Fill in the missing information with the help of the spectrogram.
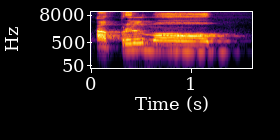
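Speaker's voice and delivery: drawn-out, slow teasing "April Mop"; mock-triumphant tease; gleeful reveal. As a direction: savour the punchline slowly. Husband reveals joke.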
